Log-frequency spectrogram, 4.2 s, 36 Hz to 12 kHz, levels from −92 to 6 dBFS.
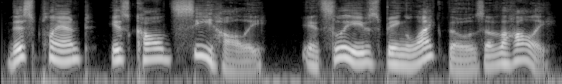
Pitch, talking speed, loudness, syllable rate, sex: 160 Hz, 200 wpm, -19 LUFS, 5.0 syllables/s, male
